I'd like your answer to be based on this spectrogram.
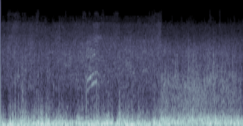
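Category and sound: nature, strong wind blowing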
